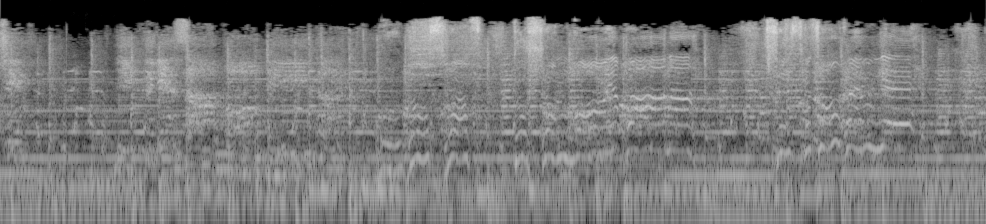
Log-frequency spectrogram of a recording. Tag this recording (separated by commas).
Music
